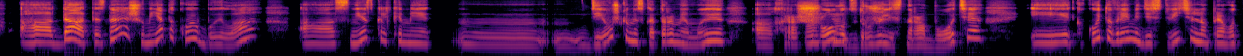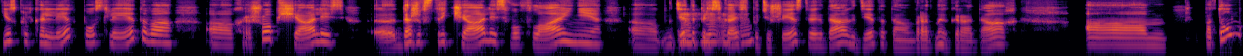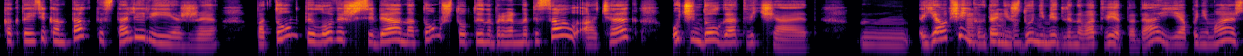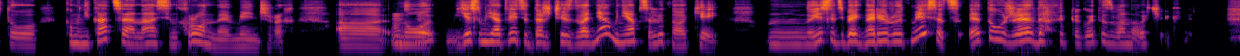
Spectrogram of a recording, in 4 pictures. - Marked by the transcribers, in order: laughing while speaking: "да"
- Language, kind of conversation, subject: Russian, podcast, Как ты поддерживаешь старые дружеские отношения на расстоянии?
